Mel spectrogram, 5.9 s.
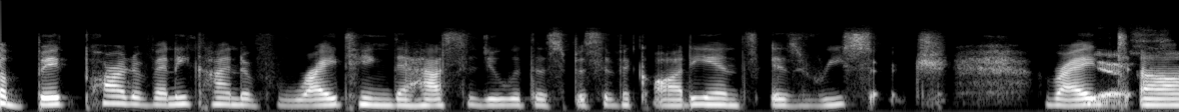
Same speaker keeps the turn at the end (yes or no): yes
